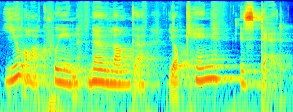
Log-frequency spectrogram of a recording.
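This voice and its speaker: A woman acts out a fierce warrior queen of dragon blood in a fantasy audio roleplay. Her voice is low and creaky, recorded close and dry. She speaks with formal, deliberate authority. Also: dark tone, dry recording, full character voice. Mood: cold, threatening. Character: commanding dragon-shifter warrior queen, fiercely protective wife.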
